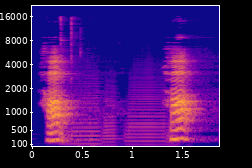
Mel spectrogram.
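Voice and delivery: usual speaking voice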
